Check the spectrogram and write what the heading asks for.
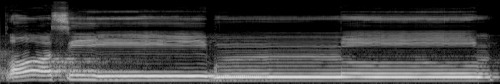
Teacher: طاسیم میم میں سین کو بلا نون کے میم میں ملا کر اس طرح پڑھائیں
